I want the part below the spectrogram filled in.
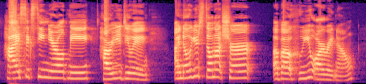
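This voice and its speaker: A woman uses a raised, projected voice, high in pitch and bright and sharp in tone, with ordinary pitch variation. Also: fairly slow pace. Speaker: podcast co-host. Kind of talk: reading aloud. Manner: loud.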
